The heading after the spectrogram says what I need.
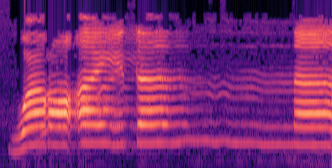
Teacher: نون مشدد ہے، یہاں پر غنہ کر کے پڑھیں گے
